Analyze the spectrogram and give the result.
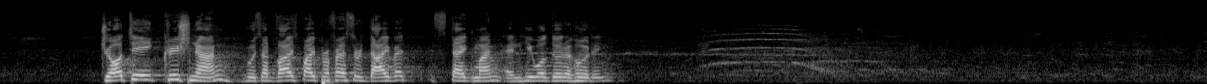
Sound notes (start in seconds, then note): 6.9 applause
